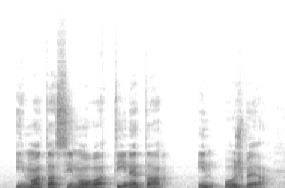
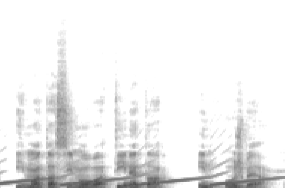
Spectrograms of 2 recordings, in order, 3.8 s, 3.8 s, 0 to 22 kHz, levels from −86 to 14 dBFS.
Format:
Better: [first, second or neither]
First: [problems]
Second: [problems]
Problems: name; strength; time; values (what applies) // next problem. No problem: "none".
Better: first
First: none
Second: noise reduction (classical method log-MMSE)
